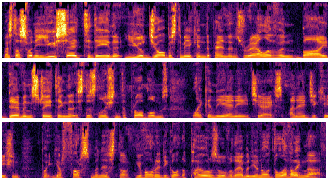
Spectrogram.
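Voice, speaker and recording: Male news presenter, bright and higher-pitched. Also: fast. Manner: challenging, direct questioning. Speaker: news presenter and political interviewer. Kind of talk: broadcast news presenting and interviewing.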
